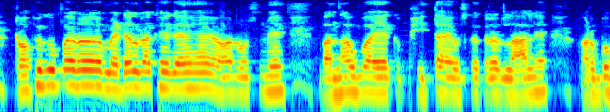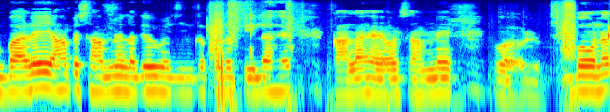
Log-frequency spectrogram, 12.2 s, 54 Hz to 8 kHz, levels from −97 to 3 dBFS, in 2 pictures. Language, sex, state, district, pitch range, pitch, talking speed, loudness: Hindi, male, Chhattisgarh, Bilaspur, 125-150 Hz, 135 Hz, 170 wpm, -20 LUFS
